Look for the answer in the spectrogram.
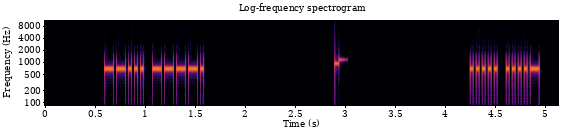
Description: Morse code, heard as a keyed tone, about 40 wpm, 700 Hz. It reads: 79 54
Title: Numbers - 2-Digit 40wpm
